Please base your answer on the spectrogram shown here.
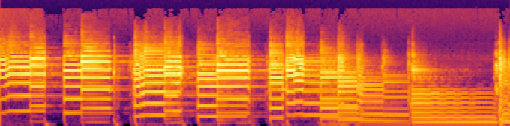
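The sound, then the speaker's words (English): A Telecaster electric guitar played on its bridge pickup gives a bright, biting twang. A choppy riff of short, staccato plucked notes and chords leads into longer sustained notes that ring out at the end. “And then here's the bridge pickup, a famous sound on the Telecaster, kind of the Dracula of guitar sounds. It is famously bitey.”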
